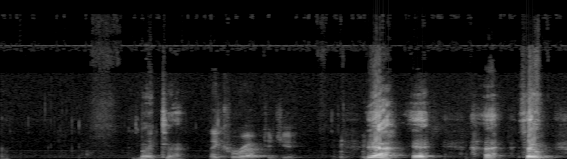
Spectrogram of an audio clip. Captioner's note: laughs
